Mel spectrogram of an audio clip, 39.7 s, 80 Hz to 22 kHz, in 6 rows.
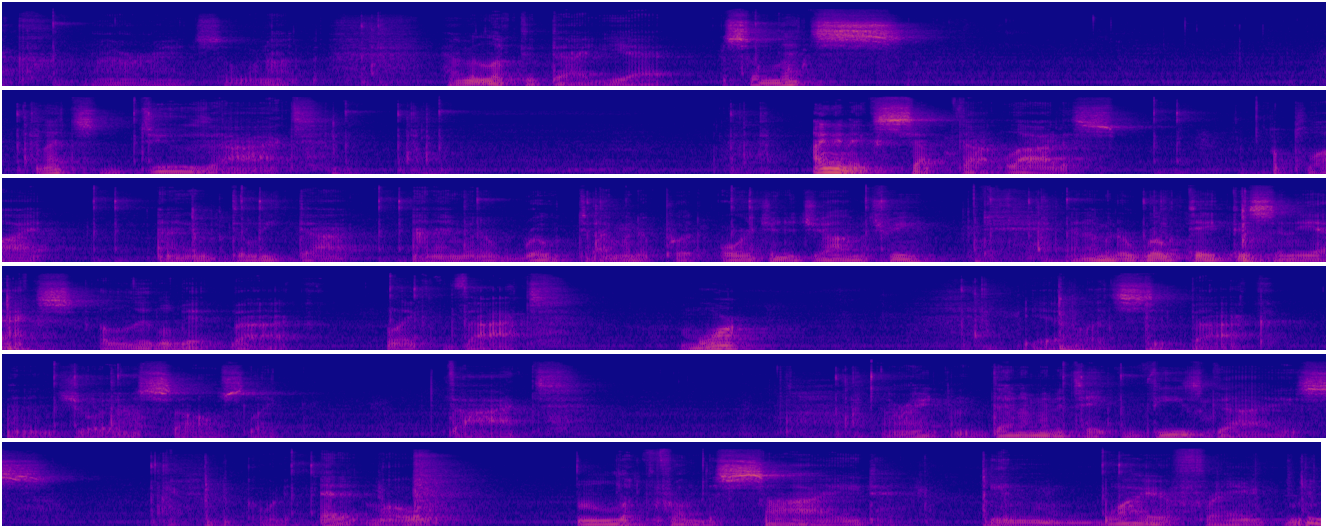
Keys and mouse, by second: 0.3-4.5 middle drag, 4.9 middle click, 7.3-9.2 drag, 8.9 right click, 9.2 middle click, 12.4-17.6 drag, 14.3 x, 15.7-17.5 middle drag, 19.5 r, 23.1 middle click, 25.2 r, 27.2 middle click, 31.8-33.6 drag, 33.6 middle click, 34.1 Tab, 36.2 KP_3, 38.1 z.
